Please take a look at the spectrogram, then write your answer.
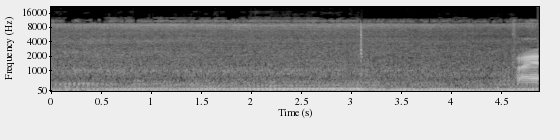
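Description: Steady low rumble of road and engine noise inside a 2024 Mercedes GLE 450 cruising through the city at night, continuous and fairly loud, with a brief faint click near the end.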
